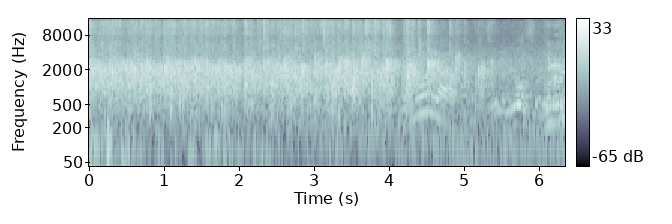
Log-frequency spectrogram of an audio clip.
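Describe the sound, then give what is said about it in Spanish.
An audience applauds, a dense, sustained wash of clapping that fills the whole clip, with some voices rising over it and cheering toward the end. “Démosle un aplauso grande al Padre, al Hijo y”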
